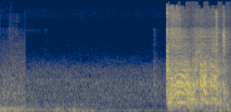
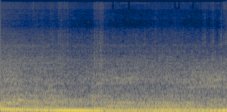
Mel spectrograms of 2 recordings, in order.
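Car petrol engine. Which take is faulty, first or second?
first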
